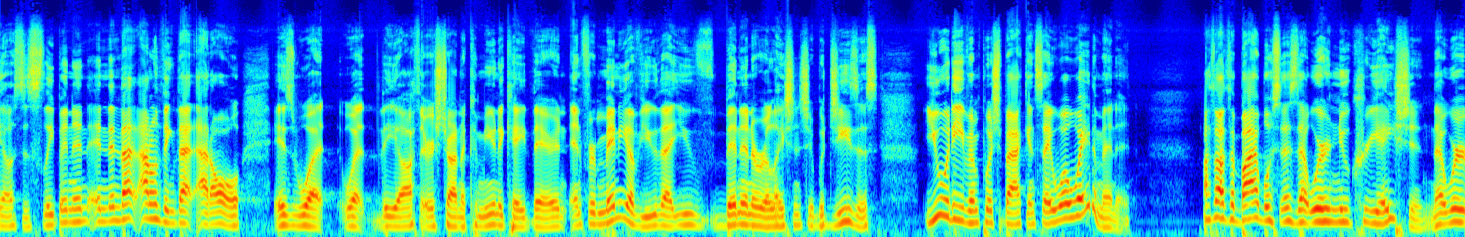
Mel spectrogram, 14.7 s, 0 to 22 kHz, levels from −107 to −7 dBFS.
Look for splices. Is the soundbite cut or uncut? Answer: uncut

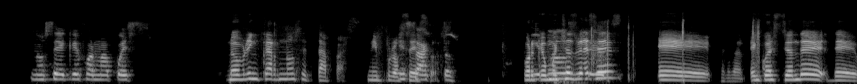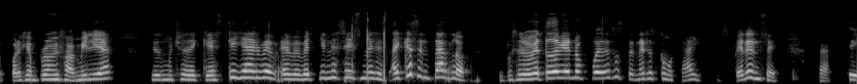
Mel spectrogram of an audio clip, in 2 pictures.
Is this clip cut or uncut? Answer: uncut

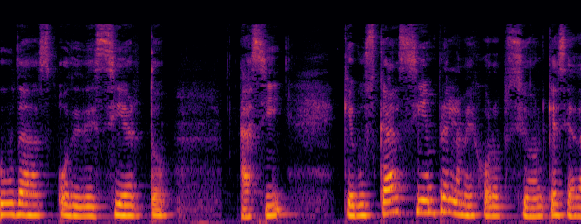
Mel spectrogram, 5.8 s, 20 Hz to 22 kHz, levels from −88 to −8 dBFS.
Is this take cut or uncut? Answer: cut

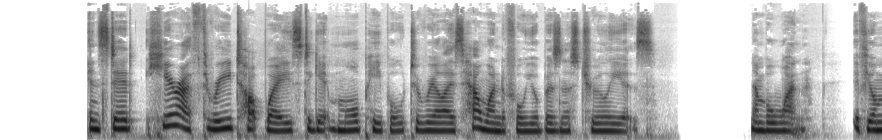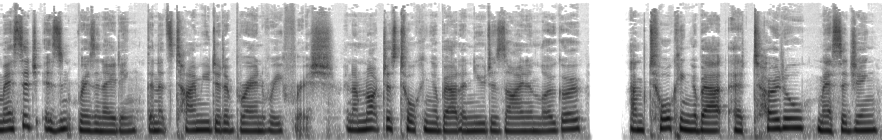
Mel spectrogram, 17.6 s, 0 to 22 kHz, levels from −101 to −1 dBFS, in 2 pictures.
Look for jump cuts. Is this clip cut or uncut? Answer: uncut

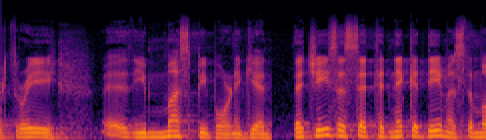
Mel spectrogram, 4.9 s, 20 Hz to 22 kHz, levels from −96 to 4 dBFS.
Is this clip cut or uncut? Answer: cut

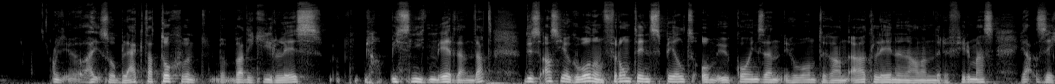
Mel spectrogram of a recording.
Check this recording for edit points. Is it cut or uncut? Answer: uncut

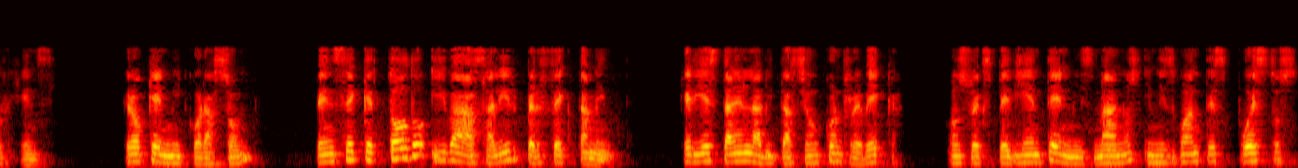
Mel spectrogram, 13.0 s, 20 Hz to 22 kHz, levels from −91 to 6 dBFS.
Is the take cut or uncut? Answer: cut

